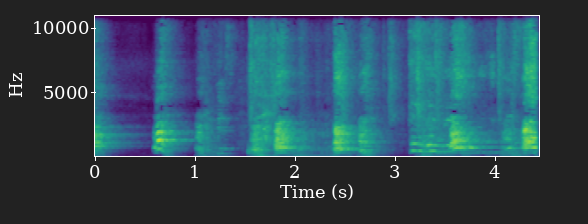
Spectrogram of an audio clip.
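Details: Siberian Husky, refusing to give a kiss when asked, answers with drawn-out grumbling howl-like "talking": a series of moaning, wavering bursts in several phrases, loud and close.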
